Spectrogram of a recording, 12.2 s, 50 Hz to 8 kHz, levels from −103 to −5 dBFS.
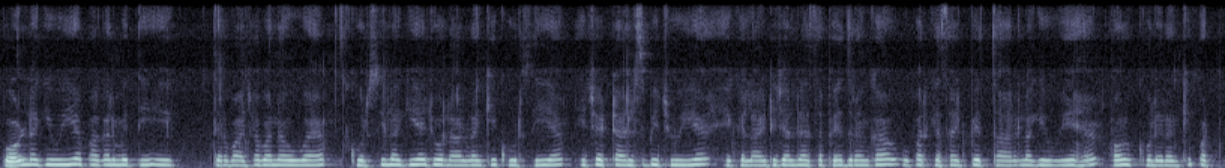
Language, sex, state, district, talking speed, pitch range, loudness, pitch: Hindi, male, Chhattisgarh, Kabirdham, 230 wpm, 215-230 Hz, -32 LUFS, 225 Hz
